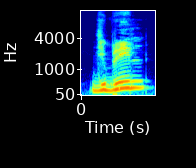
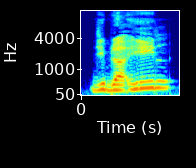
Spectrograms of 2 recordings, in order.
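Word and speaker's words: Jibril: ভাবে উচ্চারণ করেন তার নাম জিব্রিল, জিব্রাইল, জিব্রাইল, জিব্রাইল, জিব্রিল।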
